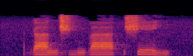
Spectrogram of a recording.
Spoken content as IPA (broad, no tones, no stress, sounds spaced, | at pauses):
ɠ a n d͡ʒ e̤ m b a | ʃ e lʲ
